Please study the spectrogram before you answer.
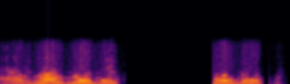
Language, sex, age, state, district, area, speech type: Kannada, male, 60+, Karnataka, Dharwad, rural, conversation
